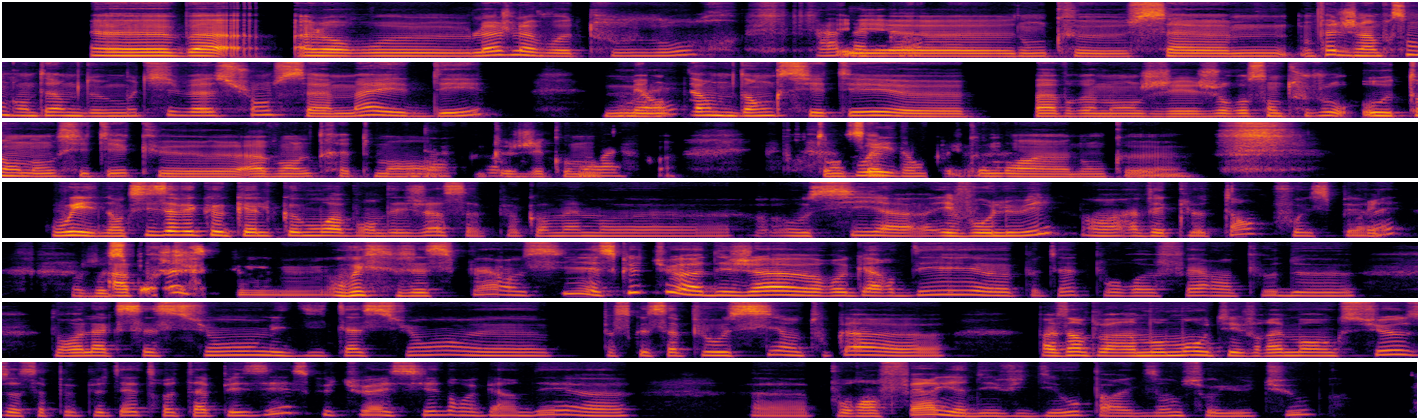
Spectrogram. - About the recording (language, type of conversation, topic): French, advice, Comment puis-je apprendre à accepter l’anxiété ou la tristesse sans chercher à les fuir ?
- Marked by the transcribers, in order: unintelligible speech; laughing while speaking: "j'espère"; other background noise; put-on voice: "Youtube"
